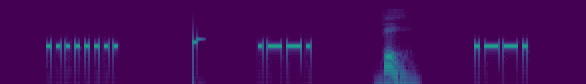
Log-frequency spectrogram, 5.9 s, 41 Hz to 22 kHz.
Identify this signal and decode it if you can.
Morse code, heard as a keyed tone, about 25 wpm, 700 Hz. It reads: <HH> P P
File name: Single Character (Letter:Number:Punctuation:Prosign) - Rapid-Fire - 25wpm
